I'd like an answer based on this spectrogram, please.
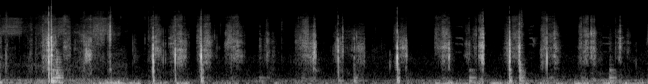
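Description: Chef's knife chopping pineapple into chunks on a plastic cutting board: a quick, irregular run of sharp knocks of the blade on the board, about three a second.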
